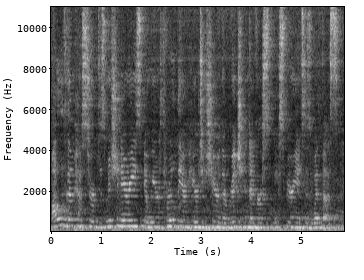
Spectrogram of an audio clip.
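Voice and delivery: normal talking voice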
